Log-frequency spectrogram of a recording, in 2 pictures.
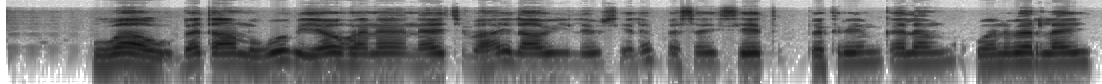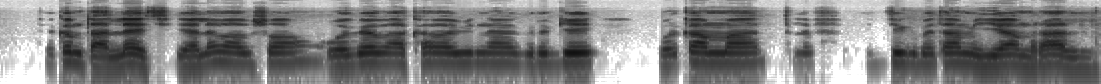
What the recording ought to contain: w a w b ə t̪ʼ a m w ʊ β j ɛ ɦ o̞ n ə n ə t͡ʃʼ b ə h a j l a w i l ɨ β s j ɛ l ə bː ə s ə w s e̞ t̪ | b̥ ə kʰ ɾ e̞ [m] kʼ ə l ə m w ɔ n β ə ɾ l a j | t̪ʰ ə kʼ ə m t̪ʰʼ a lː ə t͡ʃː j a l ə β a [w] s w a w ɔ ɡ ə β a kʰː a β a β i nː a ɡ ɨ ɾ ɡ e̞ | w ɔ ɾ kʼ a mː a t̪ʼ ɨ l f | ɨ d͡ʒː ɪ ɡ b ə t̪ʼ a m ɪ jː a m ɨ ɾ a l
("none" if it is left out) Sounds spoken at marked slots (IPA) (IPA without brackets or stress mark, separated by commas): m, β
